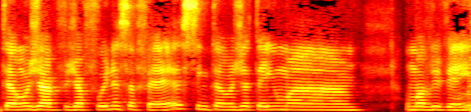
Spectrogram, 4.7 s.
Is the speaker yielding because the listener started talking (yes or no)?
no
